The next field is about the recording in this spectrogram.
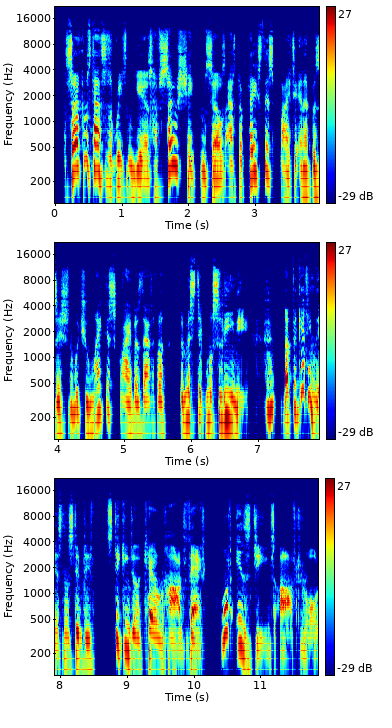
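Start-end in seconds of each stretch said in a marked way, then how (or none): none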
